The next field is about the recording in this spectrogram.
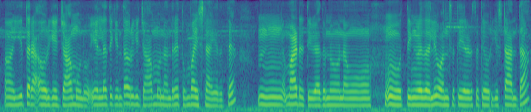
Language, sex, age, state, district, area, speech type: Kannada, female, 18-30, Karnataka, Koppal, rural, spontaneous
